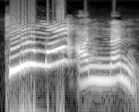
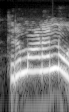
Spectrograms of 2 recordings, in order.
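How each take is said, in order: First: The two words are said separately and clearly. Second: The two words are run together into one. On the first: The speaker calls it right. "தெளிவா உச்சரிக்கணும்" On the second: The speaker calls it wrong. "திருமானன் ஒரு பேர் இல்ல"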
